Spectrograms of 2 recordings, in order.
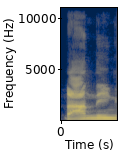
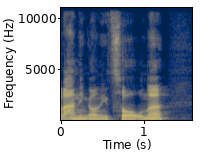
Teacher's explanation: Good thing I checked also running on its own, because it's one of those words from English that become unaccented in Japanese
